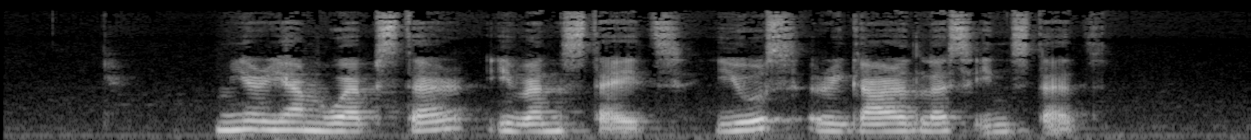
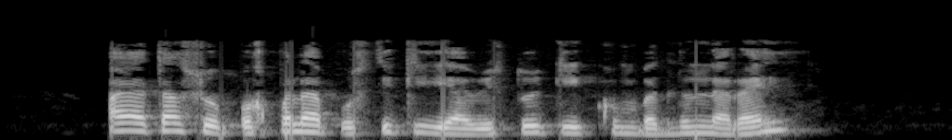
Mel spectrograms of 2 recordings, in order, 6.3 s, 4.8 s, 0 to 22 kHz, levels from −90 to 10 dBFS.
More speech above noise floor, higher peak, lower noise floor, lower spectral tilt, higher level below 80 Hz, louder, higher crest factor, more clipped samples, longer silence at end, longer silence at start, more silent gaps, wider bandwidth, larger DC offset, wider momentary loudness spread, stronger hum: second, 37 dB vs 65 dB; about the same, -2 dBFS vs 0 dBFS; second, -55 dBFS vs -80 dBFS; second, -4 dB/octave vs -8 dB/octave; about the same, -54 dBFS vs -50 dBFS; about the same, -18 LUFS vs -16 LUFS; about the same, 18 dB vs 16 dB; neither; about the same, 0.75 s vs 0.8 s; first, 1.1 s vs 0.55 s; neither; first, 17 kHz vs 7.8 kHz; neither; about the same, 7 LU vs 8 LU; neither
